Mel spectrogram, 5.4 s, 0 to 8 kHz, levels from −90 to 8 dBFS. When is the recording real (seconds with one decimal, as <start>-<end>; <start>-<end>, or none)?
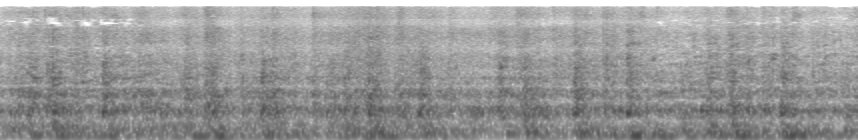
0.0-0.9; 4.1-5.4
